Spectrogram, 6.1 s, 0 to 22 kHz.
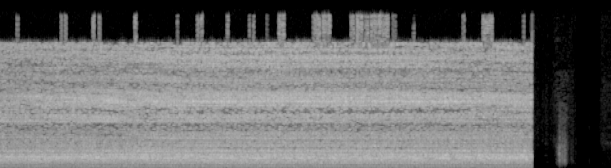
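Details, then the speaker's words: Opel Astra F 1.6 C16SE after water pump replacement: smooth even idle with steady hum, no more grinding or creaking from the old water pump, then engine shut off; sounds healthy. "çok şükür bir sıkıntı görünmüyor arkadaşlar Allah'ımıza şükürler olsun arabamız çalışıyor"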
